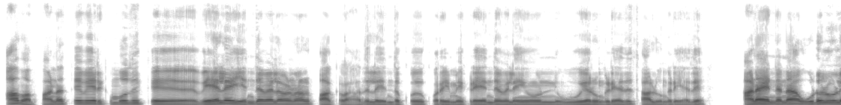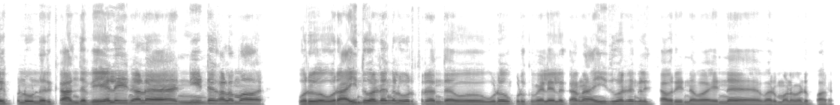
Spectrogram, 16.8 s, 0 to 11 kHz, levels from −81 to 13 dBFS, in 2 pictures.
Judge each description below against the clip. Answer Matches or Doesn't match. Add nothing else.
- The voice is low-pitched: Matches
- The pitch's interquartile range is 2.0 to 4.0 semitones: Doesn't match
